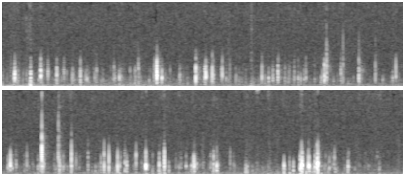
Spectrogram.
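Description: A solid light-wood star-shaped interlocking burr puzzle is held in both hands while fingertips and nails tap on it and its pieces click. A steady stream of quick, dry, bright taps and clicks runs throughout over a low background rumble.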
